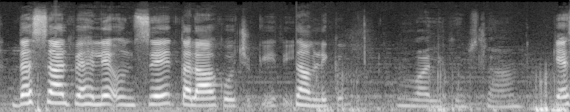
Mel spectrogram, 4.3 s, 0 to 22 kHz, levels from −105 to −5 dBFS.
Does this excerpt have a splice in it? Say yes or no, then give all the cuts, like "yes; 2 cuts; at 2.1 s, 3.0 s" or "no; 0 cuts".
no; 0 cuts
